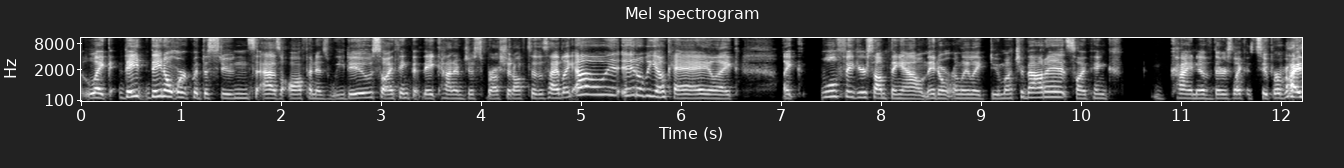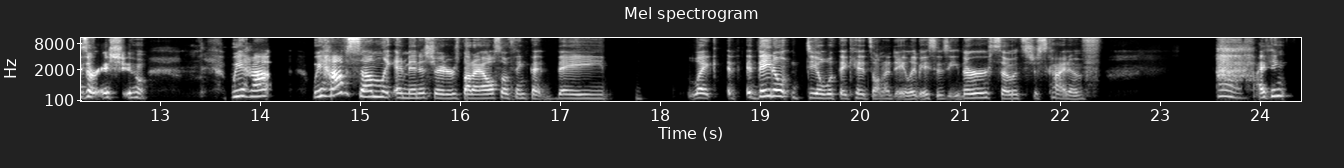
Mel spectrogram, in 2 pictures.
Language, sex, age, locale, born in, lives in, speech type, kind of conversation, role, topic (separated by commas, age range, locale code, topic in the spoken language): English, female, 20-24, en-US, United States, United States, conversation, advice, user, How can I manage daily responsibilities without feeling constantly stressed?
